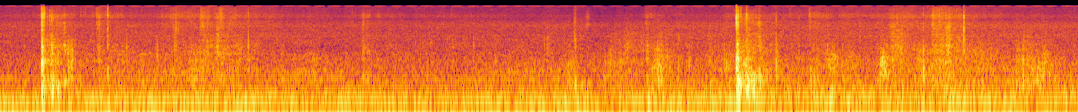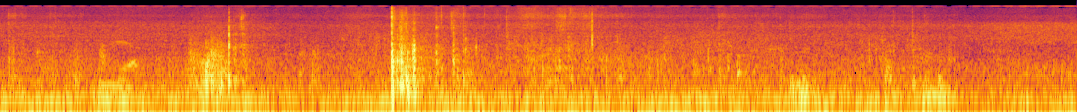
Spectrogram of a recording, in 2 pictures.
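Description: Baseball smacking into a leather catcher's mitt: three sharp pops about three and a half seconds apart, the one near the middle the loudest, with softer knocks in between.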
